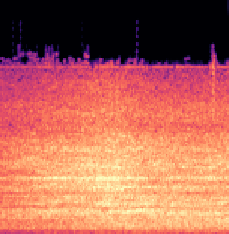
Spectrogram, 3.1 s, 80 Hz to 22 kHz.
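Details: Carlin oil burner on a Bock oil-fired 40-gallon water heater, after flooding and a new burner motor: even steady roar of fan and flame, no knocks or squeals; running normally.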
